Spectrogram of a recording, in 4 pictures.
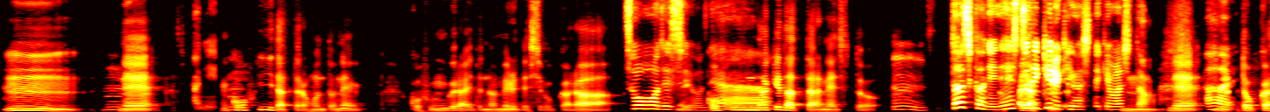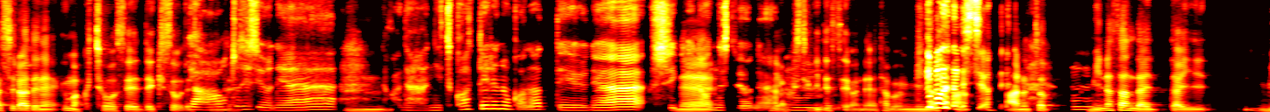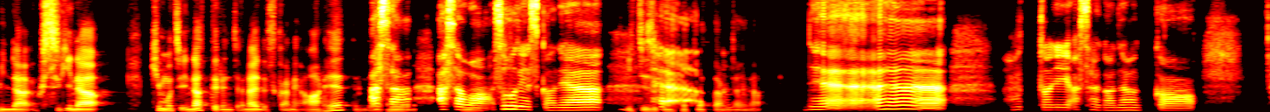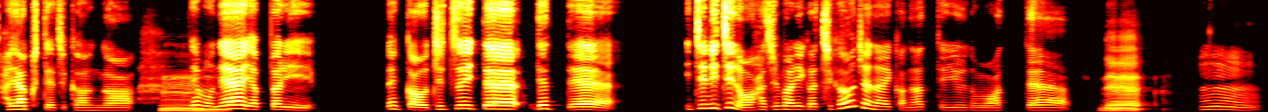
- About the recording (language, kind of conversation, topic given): Japanese, advice, 忙しい朝でも続けられる簡単な朝の習慣はありますか？
- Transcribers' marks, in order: laughing while speaking: "そうなんですよね"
